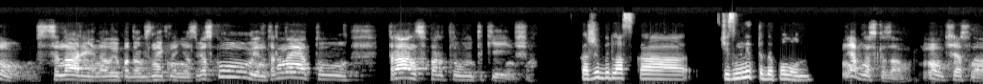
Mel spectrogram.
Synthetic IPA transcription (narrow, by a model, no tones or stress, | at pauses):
nust̪sɛnaɾʲijinɐʋɪpɐd̪ɔkznɪknenʲːɐzʲʋʲjɐskuint̪ernɛt̪ʊ | t̪ɾɑnspɐrt̪ʊt̪ɐkiḭnʃɪ | kɐʐɪbud̪lˠɑskɐ | t͡ʃizmɪnɪt̪̚ʲt̪ːɐbɛpɔlˠɔn | jabnɛskɐzɑ̰wnut͡ʃɛsnɐ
